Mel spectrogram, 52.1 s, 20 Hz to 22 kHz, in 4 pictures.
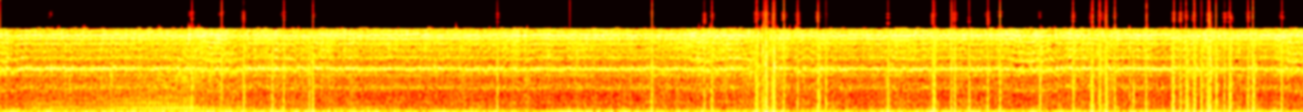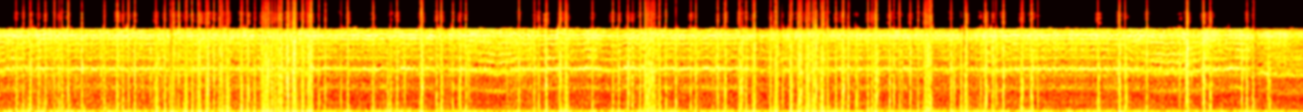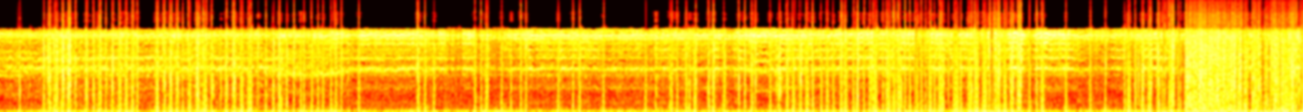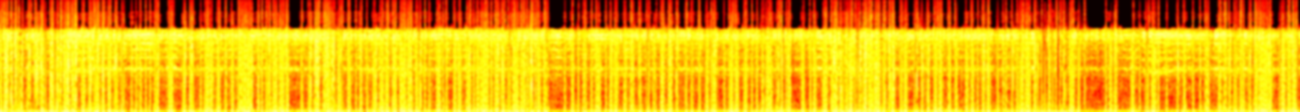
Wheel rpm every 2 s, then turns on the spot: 230, 230, 230, 230, 230, 230, 230, 230, 230, 230, 230, 230, 220, 200, 200, 230, 230, 230, 230, 230, 230, 230, 240, 230, 230, 230.
none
